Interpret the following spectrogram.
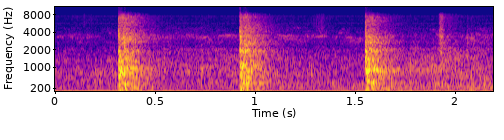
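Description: Basketball dribbled on a concrete driveway close to the microphone: three sharp bounces at an even pace, a little over half a second apart, over a steady background hiss.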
